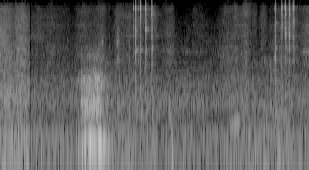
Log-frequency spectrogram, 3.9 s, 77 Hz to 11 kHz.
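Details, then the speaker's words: 1984 Corvette C4 V8 turned slowly by hand, with coolant in the cylinders: one harsh rasp then light clicks from the bottom end; severe lower-end damage suspected. "so right after I get it past that point sounds like the lower end's making an incredibly terrible well noise"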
